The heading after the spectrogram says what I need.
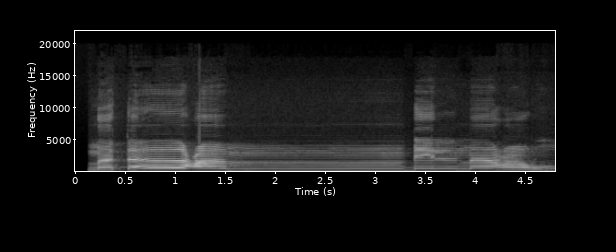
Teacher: गुन्ना करते हुए फिर थोड़ी सी नाक से ऐसी आवाज़ आएगी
